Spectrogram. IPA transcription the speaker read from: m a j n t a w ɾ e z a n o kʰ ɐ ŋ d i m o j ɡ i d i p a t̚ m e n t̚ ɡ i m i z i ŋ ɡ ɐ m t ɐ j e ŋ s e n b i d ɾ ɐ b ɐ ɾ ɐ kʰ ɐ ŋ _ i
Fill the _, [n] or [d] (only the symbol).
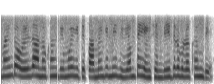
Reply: d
